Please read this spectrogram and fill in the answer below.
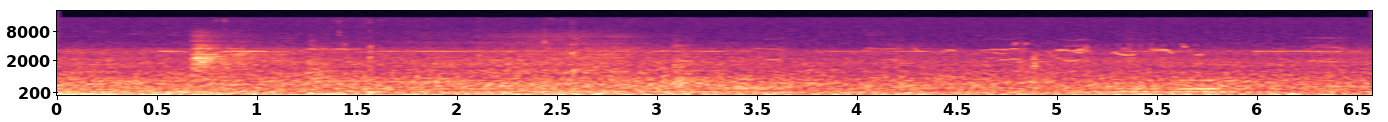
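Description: Steady low outdoor background hum, with a few faint high bird chirps about four to five seconds in.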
